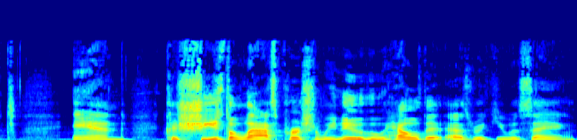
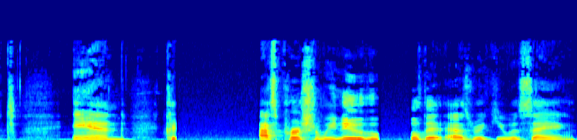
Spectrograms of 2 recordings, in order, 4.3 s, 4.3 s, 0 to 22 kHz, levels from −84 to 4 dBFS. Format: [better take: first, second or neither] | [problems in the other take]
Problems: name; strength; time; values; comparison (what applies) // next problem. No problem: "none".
first | audio cutting out; at 1.5 s for 0.5 s and at 3 s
